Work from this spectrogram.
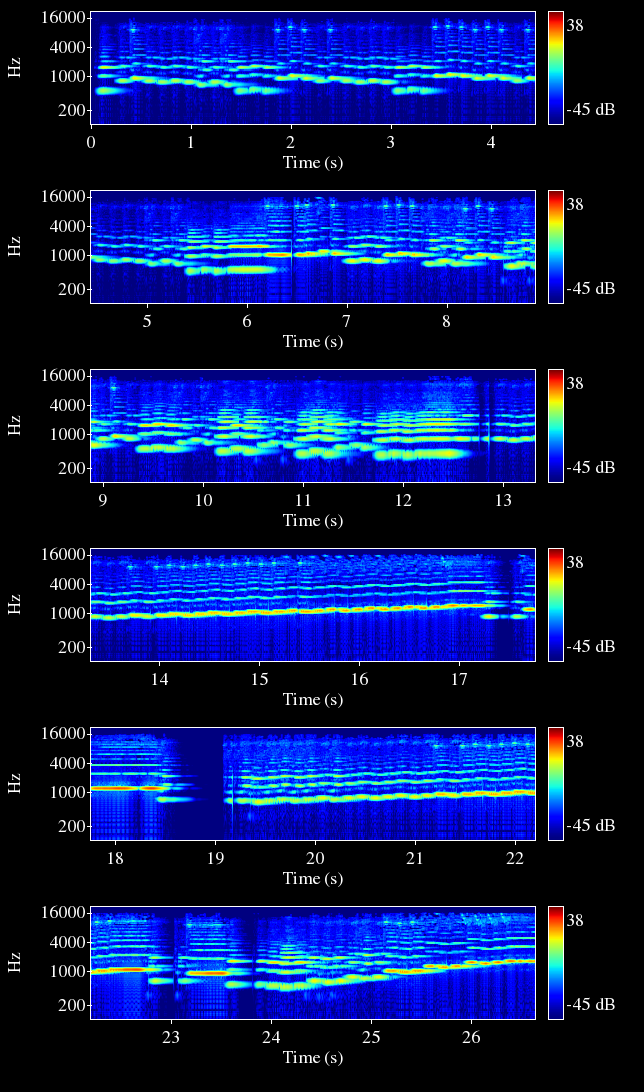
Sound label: melodic exercises, flute tunes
